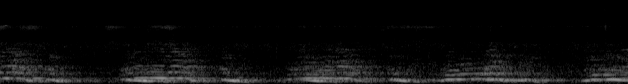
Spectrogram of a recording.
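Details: A captive Bengal tiger (Panthera tigris tigris) at Nandankanan Zoological Park, Odisha, India, gives deep, throaty moaning calls in short bursts about every second.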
